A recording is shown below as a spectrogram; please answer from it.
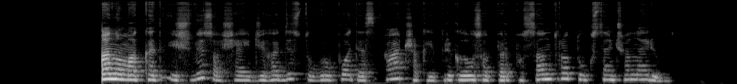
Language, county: Lithuanian, Telšiai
